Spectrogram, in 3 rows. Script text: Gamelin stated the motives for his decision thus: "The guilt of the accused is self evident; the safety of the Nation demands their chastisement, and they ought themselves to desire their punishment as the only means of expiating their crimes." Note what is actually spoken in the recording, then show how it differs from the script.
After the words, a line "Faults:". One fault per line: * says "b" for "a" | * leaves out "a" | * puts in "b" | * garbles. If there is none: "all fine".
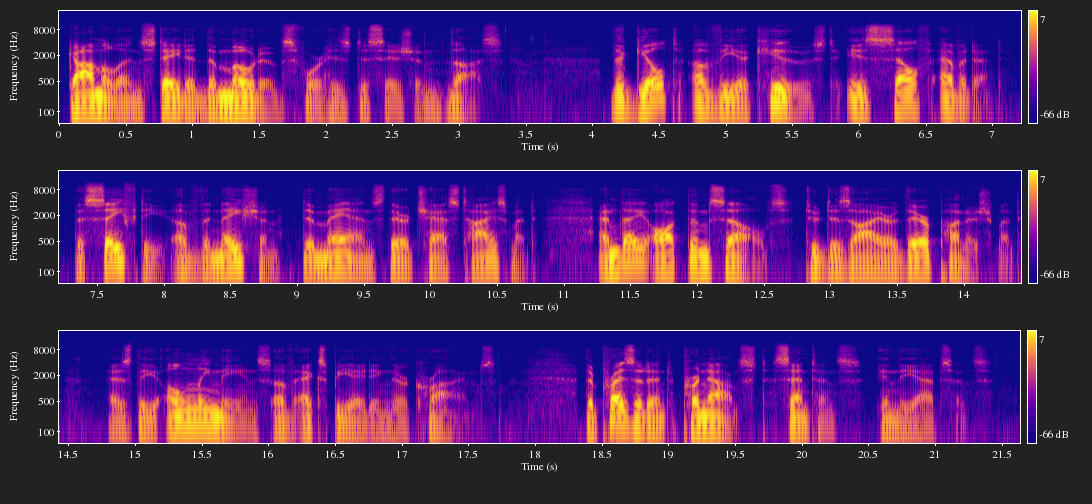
Gamelin stated the motives for his decision thus: "The guilt of the accused is self evident; the safety of the Nation demands their chastisement, and they ought themselves to desire their punishment as the only means of expiating their crimes." The President pronounced sentence in the absence
Faults:
* puts in "The President pronounced sentence in the absence"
